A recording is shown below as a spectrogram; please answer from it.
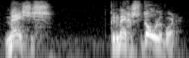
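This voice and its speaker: An actor playing a cocky, evasive teenage schoolboy in a radio play, flippant and theatrical in delivery. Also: male voice, high-pitched, very animated, moderate pace, sharp tone, slightly rough, heavily acted. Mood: teasing. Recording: noisy radio play recording.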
